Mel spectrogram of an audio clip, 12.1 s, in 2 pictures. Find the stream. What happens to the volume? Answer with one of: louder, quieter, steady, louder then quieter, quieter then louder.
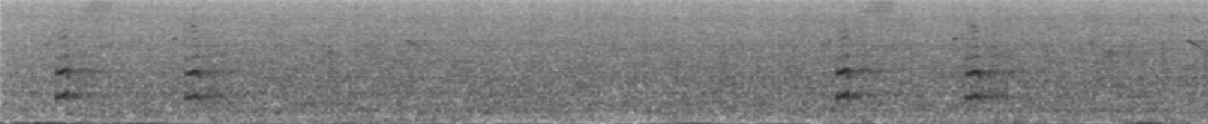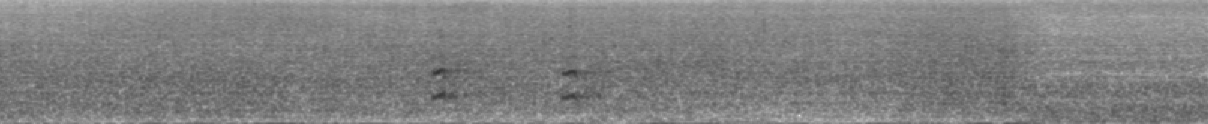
steady.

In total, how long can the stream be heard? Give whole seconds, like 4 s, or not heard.
12 s.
